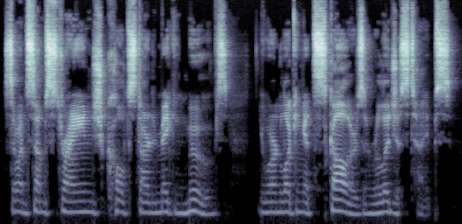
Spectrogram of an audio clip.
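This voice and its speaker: A man's voice: medium pitch, flat delivery, measured pace, bright, forceful tone. A man voicing a wry, skeptical human cop who talks in a dry, casual way in an audiobook story. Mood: dry, probing.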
